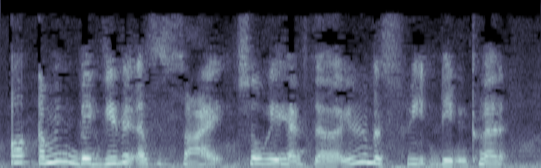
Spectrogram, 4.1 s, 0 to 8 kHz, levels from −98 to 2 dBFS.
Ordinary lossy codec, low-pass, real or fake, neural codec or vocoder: MP3, 32 kbps; 7.2 kHz; fake; codec, 16 kHz, 1 kbps, FreqCodec, larger model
